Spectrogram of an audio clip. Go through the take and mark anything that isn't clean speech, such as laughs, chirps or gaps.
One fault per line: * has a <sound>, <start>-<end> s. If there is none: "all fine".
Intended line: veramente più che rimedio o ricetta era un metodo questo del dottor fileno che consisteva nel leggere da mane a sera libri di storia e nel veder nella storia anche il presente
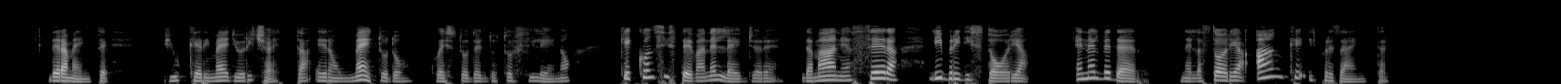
all fine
